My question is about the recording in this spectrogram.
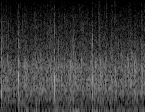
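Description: Audience applauding: many hands clapping at a steady level.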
